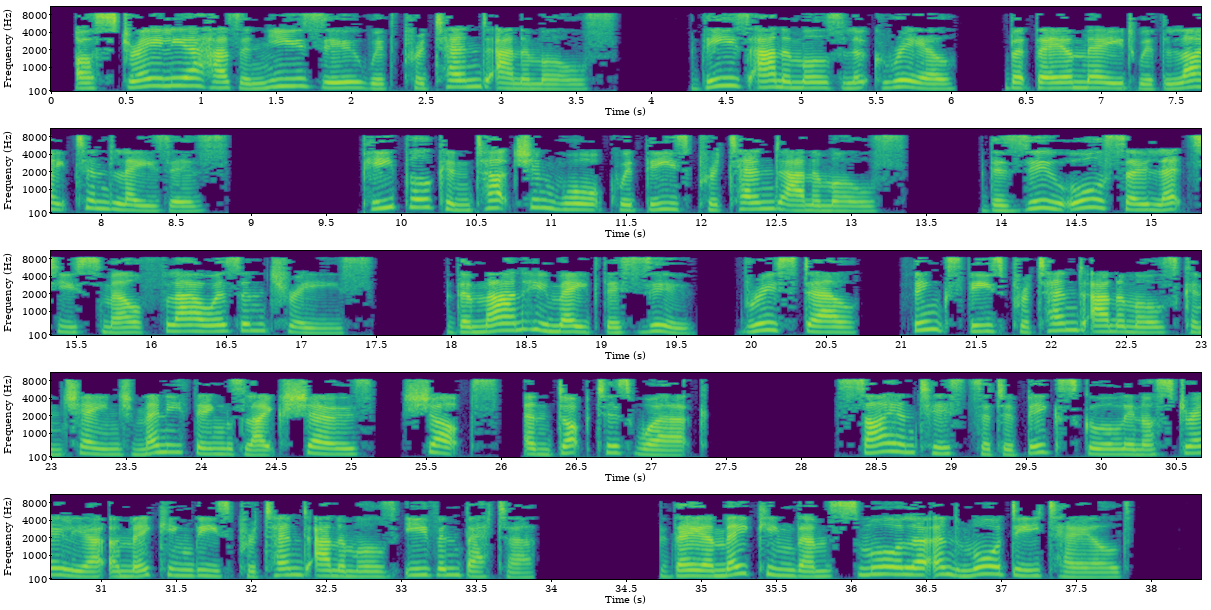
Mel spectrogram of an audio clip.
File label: English Newsroom Beginner SLOW Reading; Australias New Zoo Pretend Animals Made with Light and Lasers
